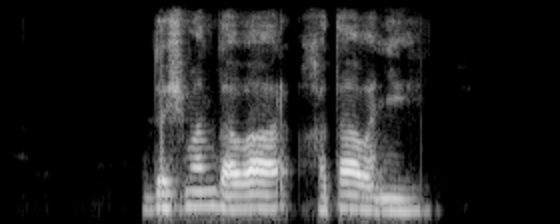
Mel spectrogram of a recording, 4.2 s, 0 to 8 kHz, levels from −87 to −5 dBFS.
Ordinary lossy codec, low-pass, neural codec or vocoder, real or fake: Opus, 64 kbps; 7.2 kHz; vocoder, 44.1 kHz, 128 mel bands, Pupu-Vocoder; fake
